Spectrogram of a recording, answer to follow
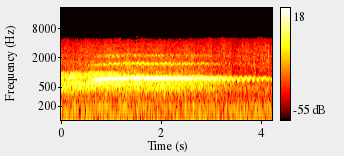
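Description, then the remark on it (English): A voice imitates an owl's mournful screech: one long, wavering, mid-pitched call with a slight tremble, held steady for several seconds before slowly fading, with no other sounds around it. “No wonder the mournful screech of the owl had a familiar sound to Chuck.”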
